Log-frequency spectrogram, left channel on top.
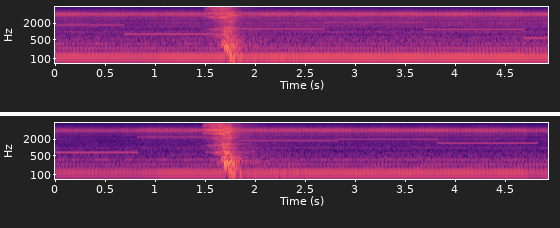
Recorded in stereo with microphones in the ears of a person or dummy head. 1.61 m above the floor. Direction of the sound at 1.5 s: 60° right (ahead or behind).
